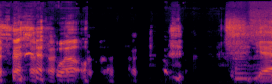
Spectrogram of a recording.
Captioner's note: laughter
